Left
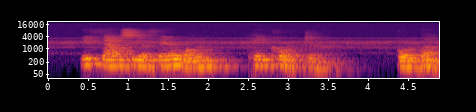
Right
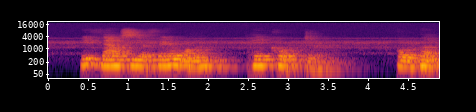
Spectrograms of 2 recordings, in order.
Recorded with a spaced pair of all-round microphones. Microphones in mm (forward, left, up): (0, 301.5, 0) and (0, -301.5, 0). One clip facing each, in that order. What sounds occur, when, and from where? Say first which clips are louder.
0.4 s a man speaking: left 1 dB; 60° right (ahead or behind), 4 m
